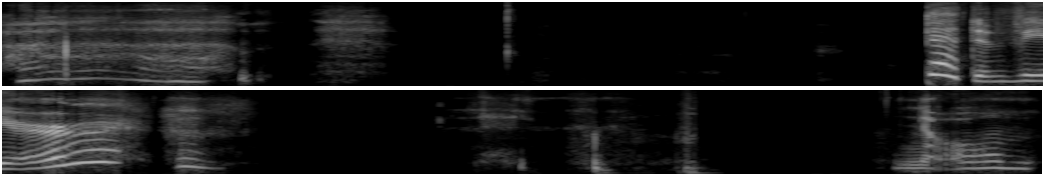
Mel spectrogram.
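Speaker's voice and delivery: put-on a strange old hag's voice, slow with a cackle and whispers; Dame Ragnell. Dame Ragnell slyly naming her reward before the court. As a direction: savour every word like a sly crone.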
